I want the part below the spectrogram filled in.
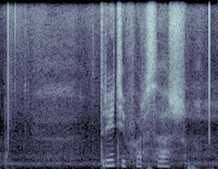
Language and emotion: Russian, sad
